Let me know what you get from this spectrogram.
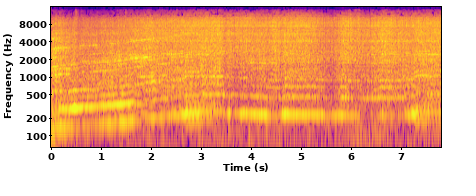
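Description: Competition car's engine heard inside its stripped cabin, pulling hard under acceleration. The pitch climbs over the first couple of seconds, then holds high with brief dips as the car drives through the bends.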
